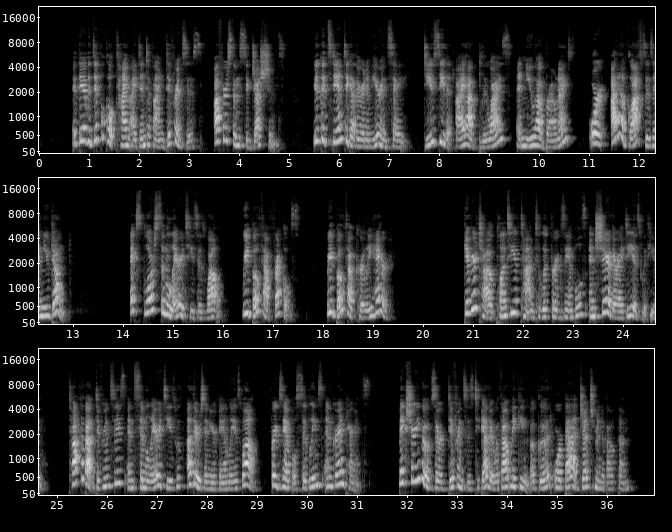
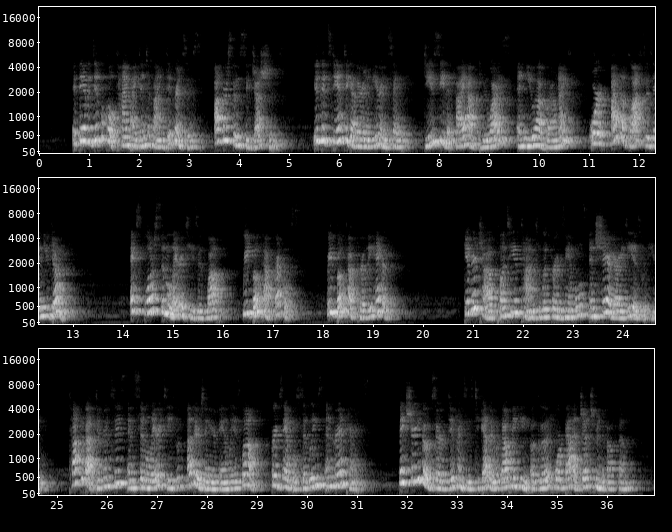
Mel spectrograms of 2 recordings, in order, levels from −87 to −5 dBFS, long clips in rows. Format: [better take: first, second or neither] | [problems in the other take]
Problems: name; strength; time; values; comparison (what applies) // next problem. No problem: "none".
first | room echo; strong; dies away in 0.9 s; slight in the first // off-mic speech; far; far in the first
